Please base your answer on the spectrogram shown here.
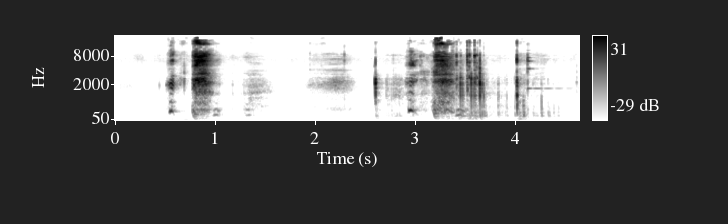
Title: worst summer cold of my life [F] - sneezing, nose blowing, rapid, wet and so exhausted..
